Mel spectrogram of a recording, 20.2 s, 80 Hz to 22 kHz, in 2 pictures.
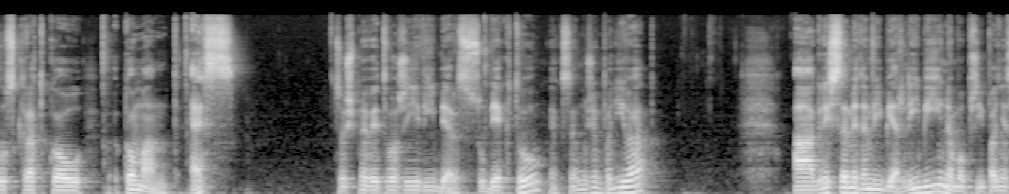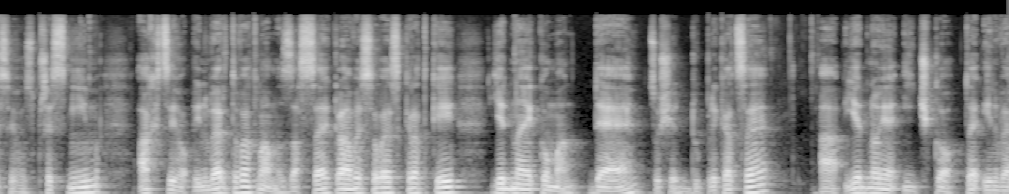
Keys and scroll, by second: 1.7 super+s, 15.1 super+d.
